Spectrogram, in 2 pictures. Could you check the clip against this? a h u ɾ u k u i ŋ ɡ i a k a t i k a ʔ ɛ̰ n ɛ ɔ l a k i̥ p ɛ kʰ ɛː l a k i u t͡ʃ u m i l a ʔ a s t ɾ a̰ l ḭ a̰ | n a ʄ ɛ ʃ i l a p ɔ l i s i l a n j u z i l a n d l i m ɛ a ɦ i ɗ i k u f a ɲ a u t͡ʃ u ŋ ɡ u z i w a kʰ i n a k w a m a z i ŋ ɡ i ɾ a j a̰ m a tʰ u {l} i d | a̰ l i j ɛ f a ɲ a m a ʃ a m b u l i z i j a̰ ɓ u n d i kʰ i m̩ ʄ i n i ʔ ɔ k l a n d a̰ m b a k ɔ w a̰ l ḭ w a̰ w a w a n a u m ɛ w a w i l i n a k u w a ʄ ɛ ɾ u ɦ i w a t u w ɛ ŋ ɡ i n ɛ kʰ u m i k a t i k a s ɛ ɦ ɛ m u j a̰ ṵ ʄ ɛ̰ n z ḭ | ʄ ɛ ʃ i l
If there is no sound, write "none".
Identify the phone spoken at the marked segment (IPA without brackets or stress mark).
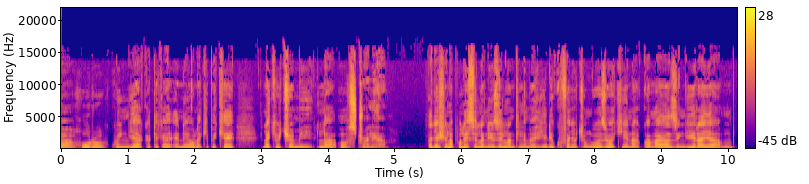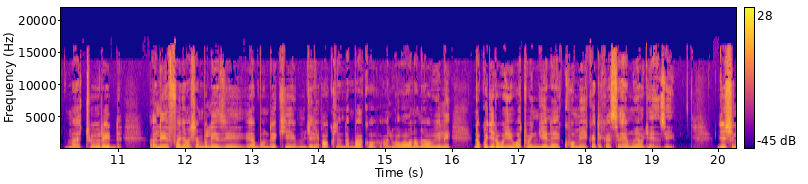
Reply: ɾ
